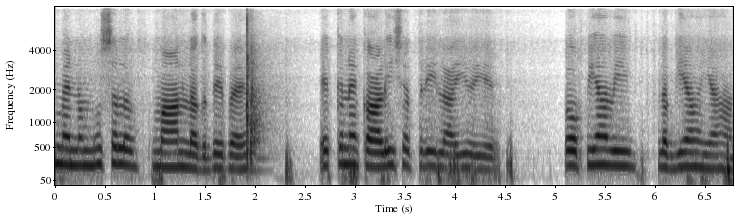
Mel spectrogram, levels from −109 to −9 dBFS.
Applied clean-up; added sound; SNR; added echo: neural mask model RNNoise.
